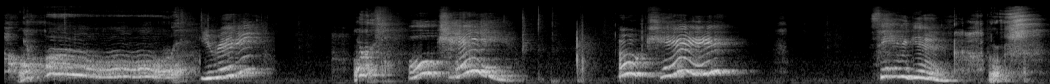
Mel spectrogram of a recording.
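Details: Little one-eyed Shih Tzu, a pet dog indoors, vocalizing to tell her owner she is ready to go; drawn-out whining yowls that rise and fall, in four bursts of one to two seconds separated by short pauses.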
